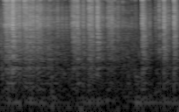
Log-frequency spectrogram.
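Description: Handfuls of small LEDs shaken out of a plastic bag, pattering and skittering onto a wooden tabletop in a dense run of light clicks.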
